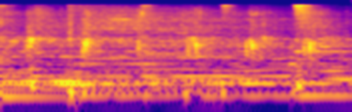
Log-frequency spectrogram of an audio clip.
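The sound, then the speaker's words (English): A church audience claps in a steady rhythm and shouts with loud, continuous cheering during a worship celebration, over sustained, bright music, with regular sharp bursts of clapping throughout. “let's give her a shout, a clap.”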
